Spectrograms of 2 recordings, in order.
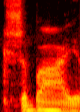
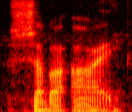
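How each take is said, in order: First: The final 'i' is joined smoothly to the word. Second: The final 'i' is said as a separate part. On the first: "as opposed to joining it" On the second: "the I is separate"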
